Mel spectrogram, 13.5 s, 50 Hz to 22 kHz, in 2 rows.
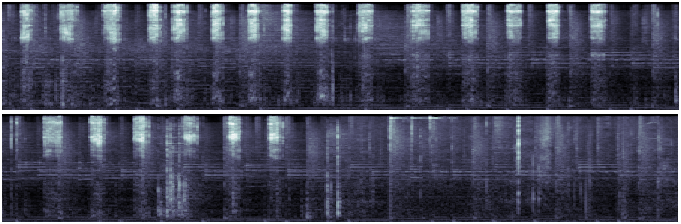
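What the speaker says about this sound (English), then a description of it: "So I'm going to take my ratchet and 10 millimeter and remove these 4 bolts." Hand ratchet with a 10 mm socket backing out bolts on the front bumper of a 2014–2021 Toyota Tundra, giving fast repeated clicking bursts of pawl ratcheting, close and steady, with occasional metallic clinks and no talk.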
